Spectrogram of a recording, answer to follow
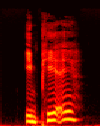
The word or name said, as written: IMPERIETS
